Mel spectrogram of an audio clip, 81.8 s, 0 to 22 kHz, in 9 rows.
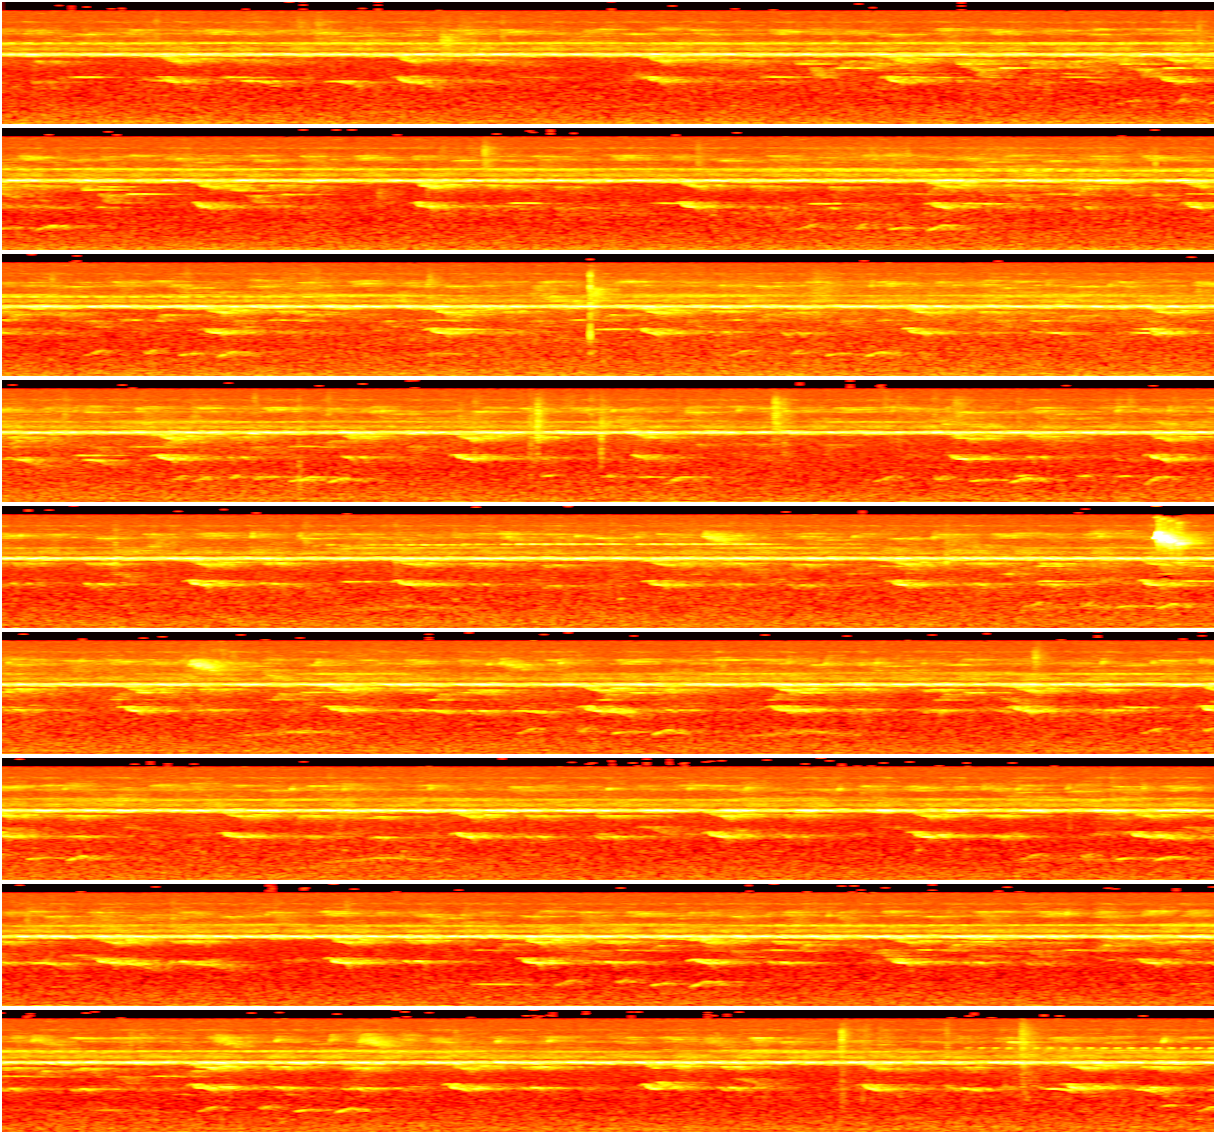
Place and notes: Tenorio Volcano National Park - Heliconias Lodge - Canopy ambience
a short recording on my Olympus LS-10S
